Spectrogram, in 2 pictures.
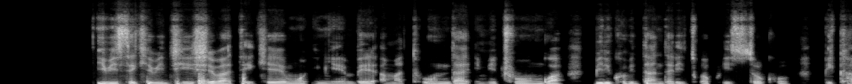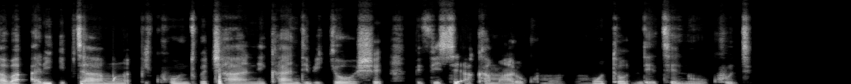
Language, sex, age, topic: Rundi, male, 18-24, agriculture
